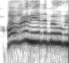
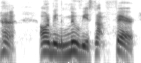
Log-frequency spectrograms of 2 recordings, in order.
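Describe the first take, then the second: First: Very high, loud, hammed-up eager squeal; mock group frenzy of excitement; freaking out. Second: Quick, huffy mock pout; huff, then grumble in mild protest; frustrated sulk. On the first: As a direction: beg to be picked like an overexcited fan. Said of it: "We're freaking out". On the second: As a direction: sulk like a kid left out. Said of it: "so frustrated".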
